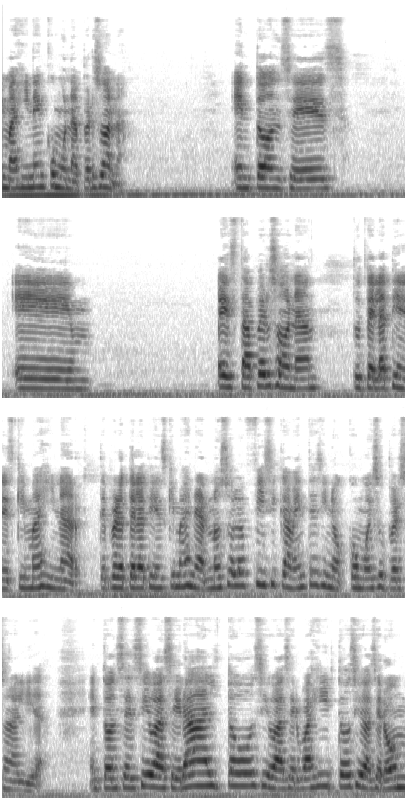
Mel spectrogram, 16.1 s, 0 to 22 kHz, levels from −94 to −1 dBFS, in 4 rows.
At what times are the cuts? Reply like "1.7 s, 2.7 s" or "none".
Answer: none

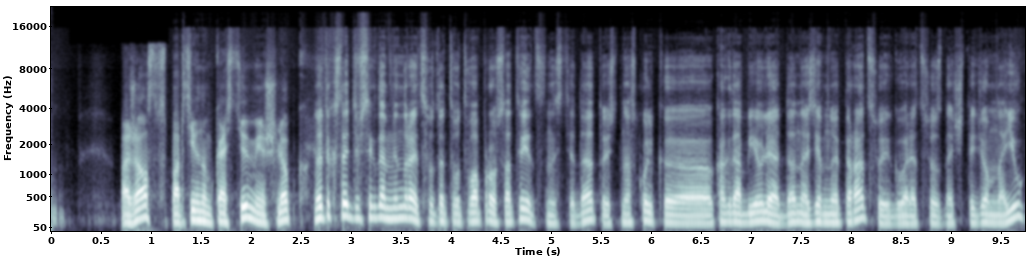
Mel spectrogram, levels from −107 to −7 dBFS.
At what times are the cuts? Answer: none

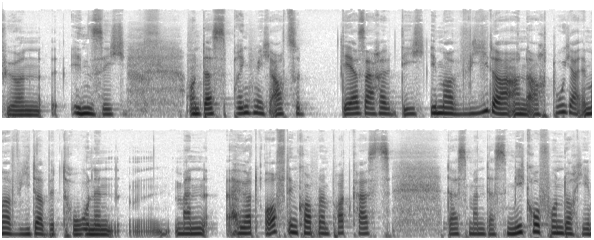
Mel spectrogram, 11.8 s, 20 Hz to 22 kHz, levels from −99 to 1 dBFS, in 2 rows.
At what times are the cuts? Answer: 8.0 s, 10.3 s

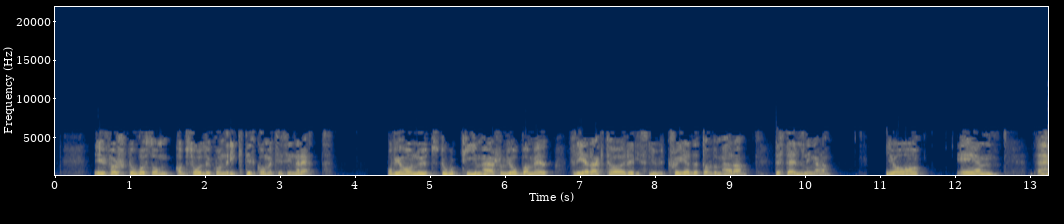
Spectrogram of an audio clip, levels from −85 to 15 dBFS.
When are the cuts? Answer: 7.7 s, 10.9 s

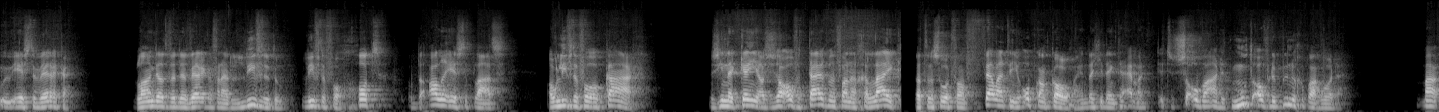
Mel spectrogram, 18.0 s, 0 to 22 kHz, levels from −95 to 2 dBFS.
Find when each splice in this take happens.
11.3 s

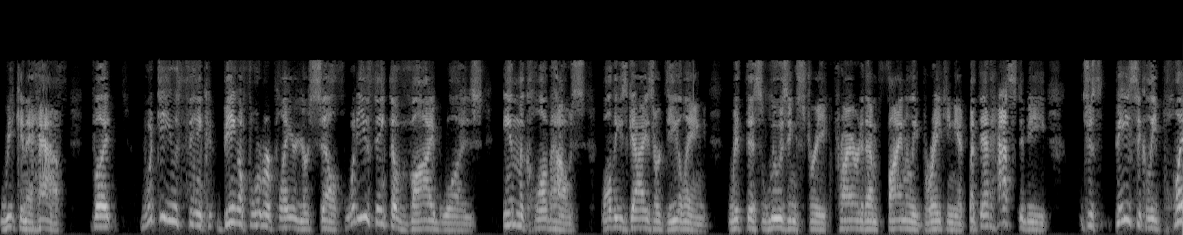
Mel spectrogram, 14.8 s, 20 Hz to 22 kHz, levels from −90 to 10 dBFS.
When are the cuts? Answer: none

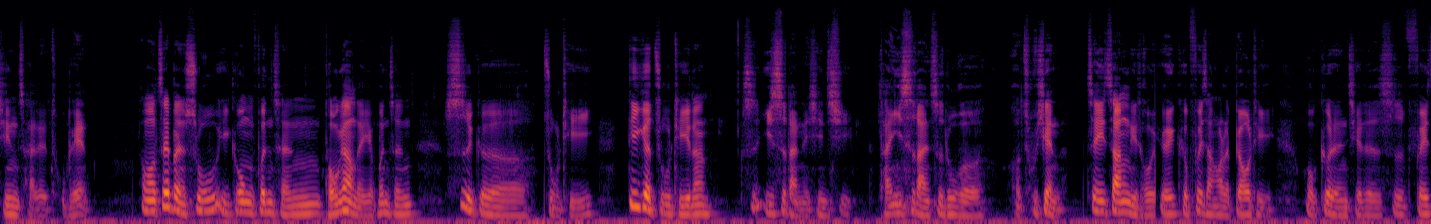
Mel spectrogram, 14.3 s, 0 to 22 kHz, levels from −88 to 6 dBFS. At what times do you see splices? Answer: none

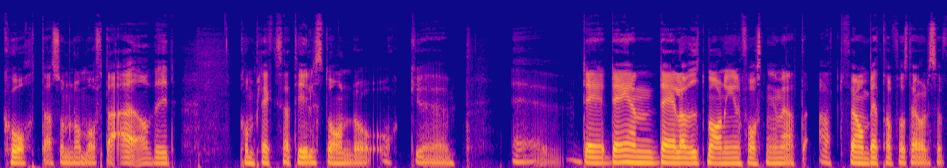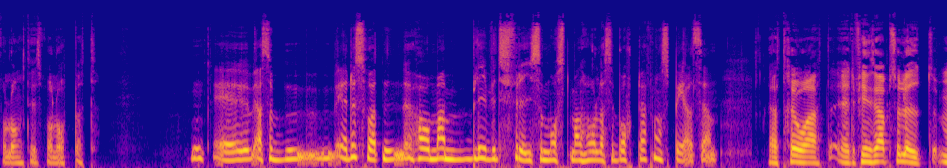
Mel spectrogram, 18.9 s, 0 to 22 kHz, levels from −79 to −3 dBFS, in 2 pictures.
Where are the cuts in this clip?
11.5 s

